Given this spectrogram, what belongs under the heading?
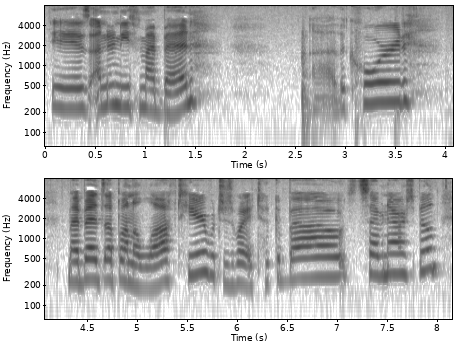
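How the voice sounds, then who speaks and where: A young woman chatting casually through a room tour in a small bedroom, rambling through everyday details, recorded on a laptop mic. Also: fairly high pitch. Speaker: vlogger. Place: small bedroom in a shared house. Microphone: laptop built-in mic, carried around.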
